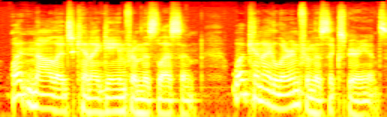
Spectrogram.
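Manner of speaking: normal talking voice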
